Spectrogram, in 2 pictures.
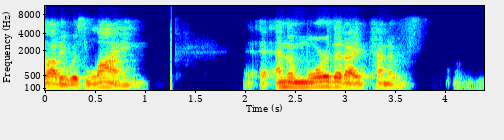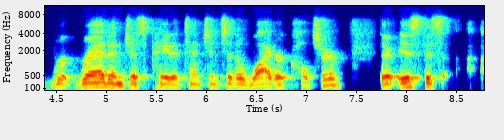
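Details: Stuttering (stammering) in an adult man who reports that he stutters more when reading than in conversation.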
